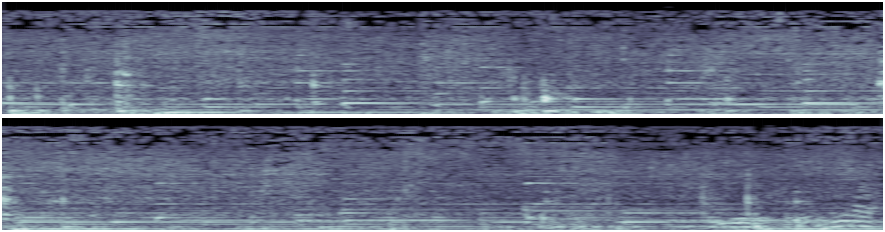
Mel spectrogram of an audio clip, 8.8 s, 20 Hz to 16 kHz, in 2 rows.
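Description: Fried Chicken 65 being stirred into a hot pan, a steady loud sizzle with scraping stir noises running throughout, close and with no talking.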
